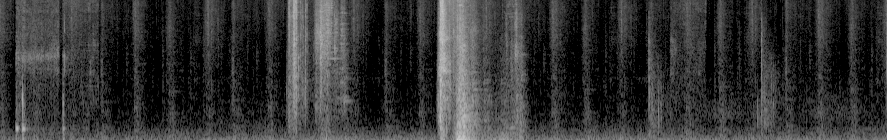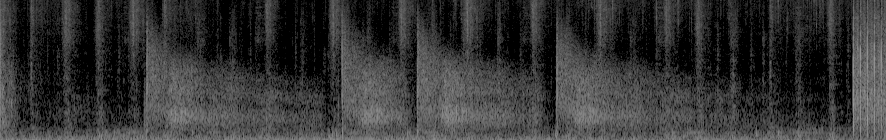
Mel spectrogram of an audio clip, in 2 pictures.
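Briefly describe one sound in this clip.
Heavy metallic footsteps thud steadily on the ground.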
